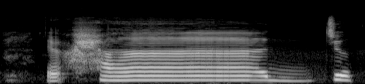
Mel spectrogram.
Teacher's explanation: جیم کے اندر ایک جماؤں جیسی آواز پیدا ہوئی ہے، قلقلے کی جو آواز پیدا ہوئی ہے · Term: قلقلہ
